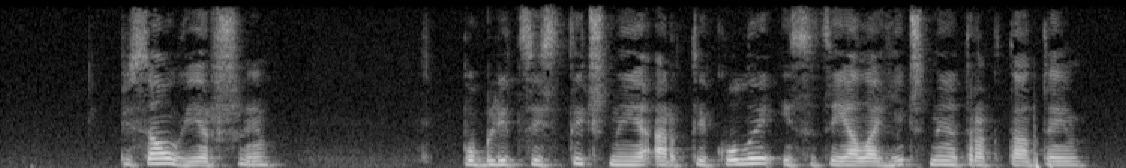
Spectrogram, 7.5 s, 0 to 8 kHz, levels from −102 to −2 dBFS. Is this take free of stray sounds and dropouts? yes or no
yes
